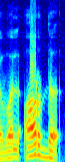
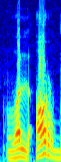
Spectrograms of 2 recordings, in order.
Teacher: ضاد کی مشابہت ضا کے ساتھ ہے نہ کہ دال کے ساتھ ہے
